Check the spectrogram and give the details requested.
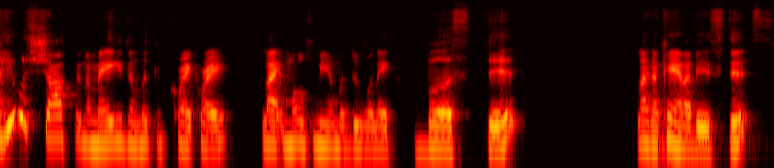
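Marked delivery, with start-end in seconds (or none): none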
